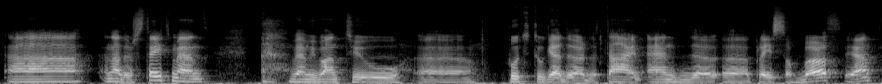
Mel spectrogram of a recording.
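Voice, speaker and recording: Male teacher, lowish voice, relaxed lesson pace, filler-heavy. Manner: relaxed, lots of fillers and tag "yeah?". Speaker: Hungarian language teacher. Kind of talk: language lesson.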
